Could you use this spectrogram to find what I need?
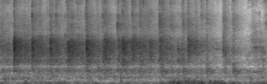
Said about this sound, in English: How about a round of applause for Hopeful?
